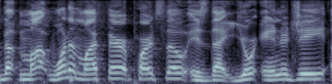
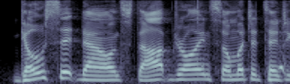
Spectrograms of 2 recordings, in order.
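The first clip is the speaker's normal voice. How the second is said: ordinary talk, nothing marked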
